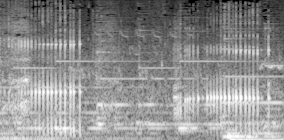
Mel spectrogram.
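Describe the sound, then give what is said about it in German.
A frog croaks in two raspy, rapidly pulsing bursts, each about half a second long, with a brief pause between them. The croaks are moderately loud and low-pitched. “Hör doch mal auf zu quaken, hallo.”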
